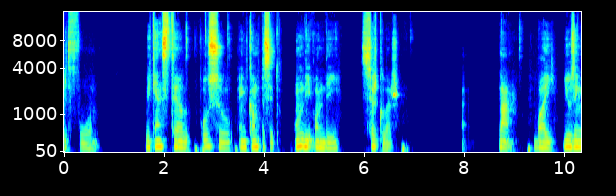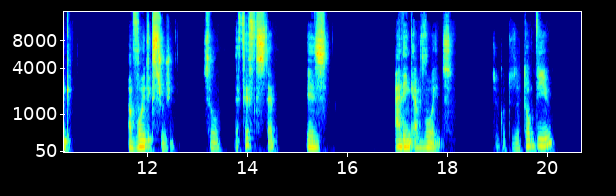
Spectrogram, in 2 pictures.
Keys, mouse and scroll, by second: 2.3 shift+right click, 3.2 shift+click, 9.0 shift+middle click, 18.5 click.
